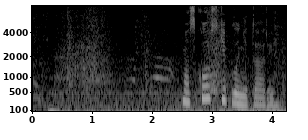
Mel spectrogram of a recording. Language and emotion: Russian, sad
